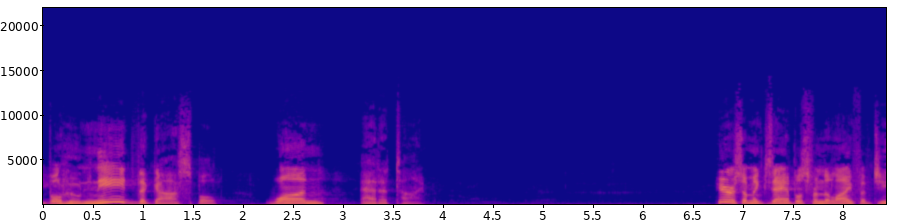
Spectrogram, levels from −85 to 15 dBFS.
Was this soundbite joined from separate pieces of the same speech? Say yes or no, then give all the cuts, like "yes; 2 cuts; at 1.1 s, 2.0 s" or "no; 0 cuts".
yes; 1 cut; at 3.1 s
